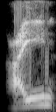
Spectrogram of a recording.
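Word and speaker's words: ع: জ নুন জবর না আইন আলিফ জবর আ চাপ দিয়ে উচ্চারণ করব কারণ আইন হরফের মাখরাজ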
